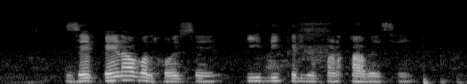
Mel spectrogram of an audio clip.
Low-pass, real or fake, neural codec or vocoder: 7.2 kHz; real; none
